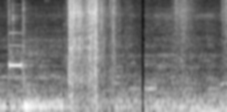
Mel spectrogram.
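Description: A microwave oven's keypad giving one short, high beep as its start button is pressed, followed just under a second later by a brief rushing noise.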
